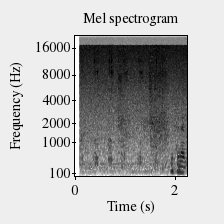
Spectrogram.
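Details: Pionus parrot getting head scratches, giving the Pionus wheeze: soft, raspy, piglike wheezing snorts, a normal contented sound.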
